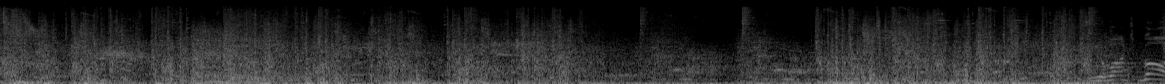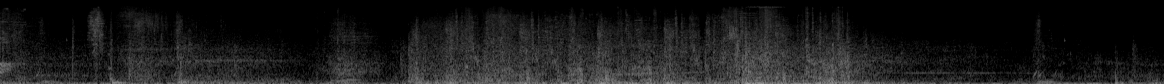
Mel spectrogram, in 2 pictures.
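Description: Fiery spell blasts and crashes burst again and again.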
